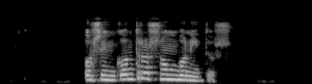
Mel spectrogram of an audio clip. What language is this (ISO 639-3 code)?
glg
